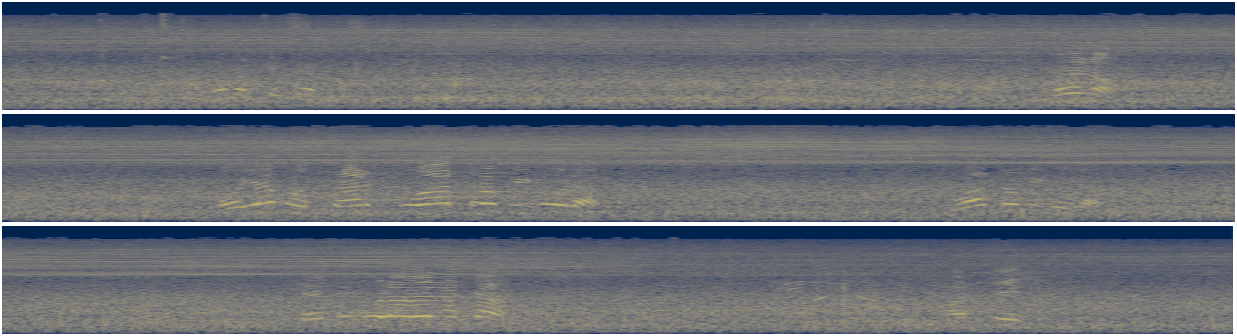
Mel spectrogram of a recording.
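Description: A man calls out instructions loudly across an open field outdoors.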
